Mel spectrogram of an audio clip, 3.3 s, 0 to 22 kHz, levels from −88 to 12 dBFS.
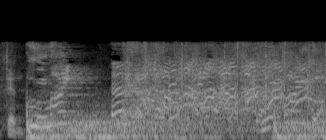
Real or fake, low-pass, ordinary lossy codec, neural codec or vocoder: real; 7.2 kHz; none; none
